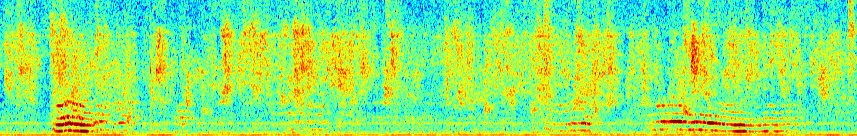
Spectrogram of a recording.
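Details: Puppies with their mother at a training kennel give a few high, thin whines that slide downward, one near the start and a longer pair toward the end, over a steady low electrical hum.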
